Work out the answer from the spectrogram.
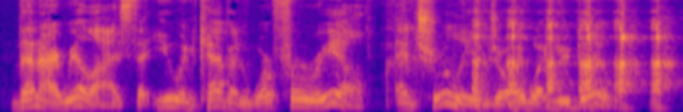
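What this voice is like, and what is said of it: Heavy New York accent. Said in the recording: “your heavy New York accent ... Sorry for the accent, buddy boy.”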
